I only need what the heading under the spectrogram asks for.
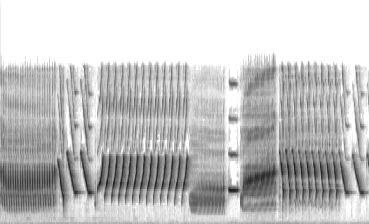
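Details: Morning song of a yellow canary, loud and high: fast rolling trill, then series of sharp descending chips, a pair of harsh buzzy bursts, and more rapid repeated notes ending in quick twittering.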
